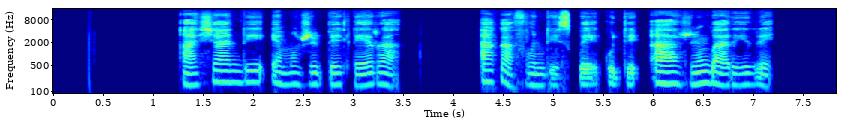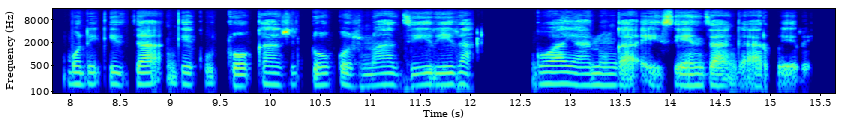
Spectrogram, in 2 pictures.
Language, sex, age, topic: Ndau, male, 25-35, health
